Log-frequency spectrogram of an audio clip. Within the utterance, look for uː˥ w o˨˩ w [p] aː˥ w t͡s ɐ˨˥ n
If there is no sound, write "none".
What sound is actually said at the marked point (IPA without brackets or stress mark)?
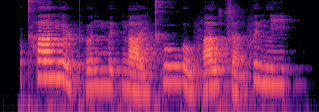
f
